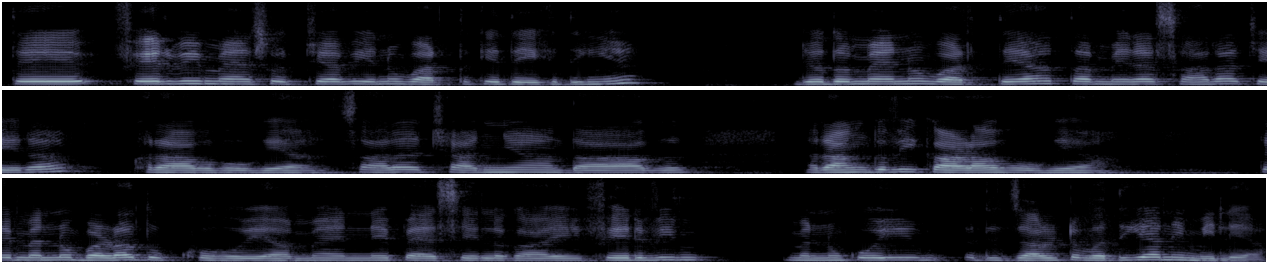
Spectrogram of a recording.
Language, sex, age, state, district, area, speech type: Punjabi, female, 45-60, Punjab, Mohali, urban, spontaneous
